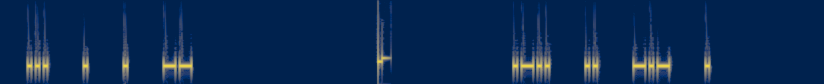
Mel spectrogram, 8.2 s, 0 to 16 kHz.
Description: Morse code, heard as a keyed tone, about 30 wpm, spaced as for 17 wpm, 690 Hz. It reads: SEEM LIKE
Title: 3x Character Spacing - Top 300 Words - 30wpm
